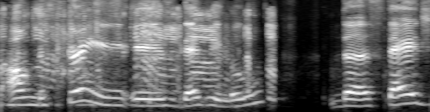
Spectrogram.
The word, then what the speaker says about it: Desi Lu: Okay, so the name on the screen is Desi Lu.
